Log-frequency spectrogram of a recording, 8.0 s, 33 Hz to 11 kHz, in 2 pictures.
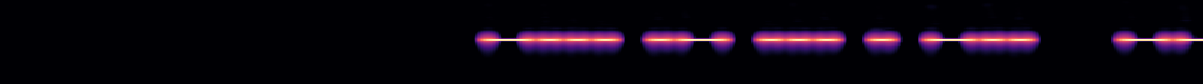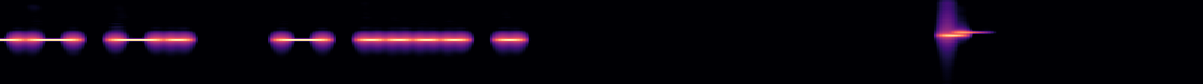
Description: Morse code, heard as a keyed tone, about 26 wpm, 700 Hz. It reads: BASED ON THE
